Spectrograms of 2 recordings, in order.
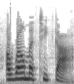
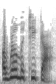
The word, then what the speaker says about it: Aromatica: It's aroma. It's not romantic. It's aroma. Aromatica. Aromatica. I'm gonna have to say it like that.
